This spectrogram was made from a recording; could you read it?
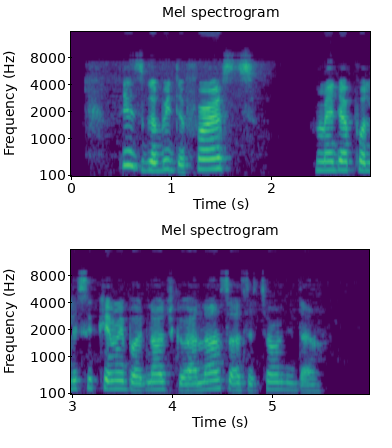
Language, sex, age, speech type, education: Nigerian Pidgin, female, 15-29, spontaneous, tertiary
